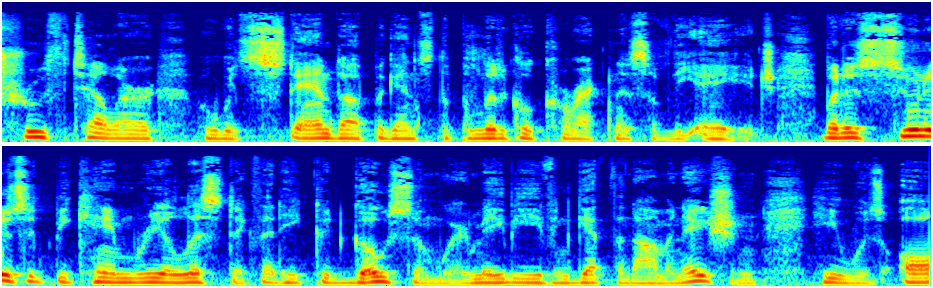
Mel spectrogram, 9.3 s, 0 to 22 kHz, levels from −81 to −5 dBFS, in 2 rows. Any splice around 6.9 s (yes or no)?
no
